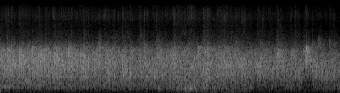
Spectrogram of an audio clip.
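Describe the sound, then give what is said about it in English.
A crowd applauds in appreciation of a woman who has just spoken, many hands clapping in a dense, even wash of sound that holds at a fairly constant level for several seconds without any voices. “Can you guys give her a hand clap of appreciation?”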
